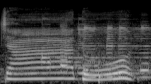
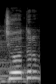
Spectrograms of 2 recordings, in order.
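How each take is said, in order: First: The first vowel is an 'a' sound. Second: The first vowel is an 'o' sound. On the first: The speaker calls it right. "বল চাদর" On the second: The speaker calls it wrong. "চোদর বলতে হয় না"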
